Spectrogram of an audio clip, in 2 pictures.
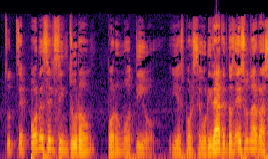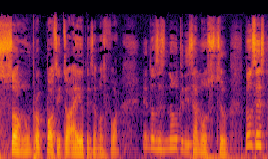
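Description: A man's voice: fairly high pitch, mellow. A man giving an English lesson in Spanish, explaining patiently and repeating key words and examples. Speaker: English teacher.

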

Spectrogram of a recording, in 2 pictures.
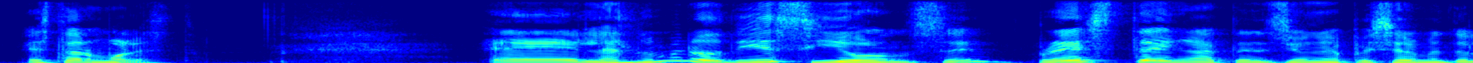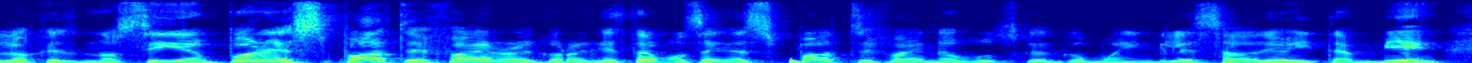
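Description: A man's voice: a little high, a little mellow. A man teaching an audio lesson, explaining phrases patiently, checking in with his listeners and correcting his own slips. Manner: reads example sentences and dialogues slowly. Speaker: English teacher.

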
